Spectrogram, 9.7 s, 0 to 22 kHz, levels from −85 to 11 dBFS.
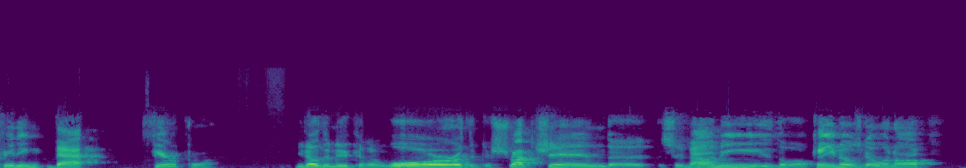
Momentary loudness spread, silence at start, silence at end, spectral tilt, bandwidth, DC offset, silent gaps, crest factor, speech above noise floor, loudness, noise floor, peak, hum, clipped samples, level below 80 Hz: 16 LU; 0 s; 0.35 s; -5.5 dB/octave; 7.2 kHz; under 0.1%; none; 18 dB; 50 dB; -20 LUFS; -70 dBFS; -2 dBFS; none; under 0.1%; -62 dBFS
